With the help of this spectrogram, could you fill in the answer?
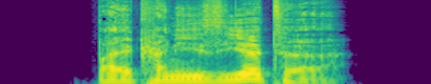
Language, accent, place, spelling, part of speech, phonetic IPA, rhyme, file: German, Germany, Berlin, balkanisierte, adjective / verb, [balkaniˈziːɐ̯tə], -iːɐ̯tə, De-balkanisierte.ogg
- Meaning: inflection of balkanisieren: 1. first/third-person singular preterite 2. first/third-person singular subjunctive II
